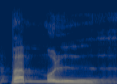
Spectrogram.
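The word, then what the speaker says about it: 밥물: ada selanjutnya di situ ada bab sama Mul gitu kan itu kan bacanya bammul bamul itu air menanak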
